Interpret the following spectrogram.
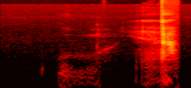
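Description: Faint, low grunt of effort from a man, then a rustle of plastic shrink wrap rising near the end as scissors are worked into it.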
